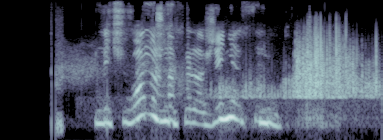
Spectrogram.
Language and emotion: Russian, neutral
